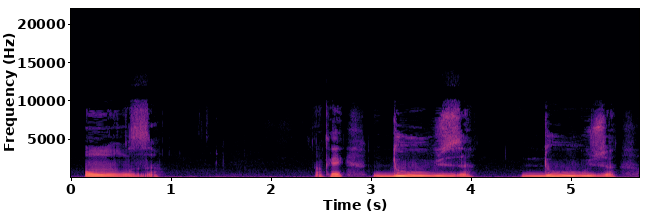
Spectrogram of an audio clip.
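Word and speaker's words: douze: 12, 12, O, U, the two together will give you the sound OO, okay? And then Z, 12, 12, all right?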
